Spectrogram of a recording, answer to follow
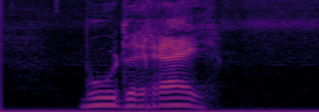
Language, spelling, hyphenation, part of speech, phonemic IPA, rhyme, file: Dutch, boerderij, boer‧de‧rij, noun, /ˌbur.dəˈrɛi̯/, -ɛi̯, Nl-boerderij.ogg
- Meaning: a farm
